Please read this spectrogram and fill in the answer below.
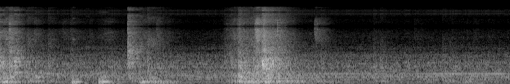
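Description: Sliding shower door handled in its frame: a few light knocks, then a short scraping slide of the door about two and a half seconds in, and a small click.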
